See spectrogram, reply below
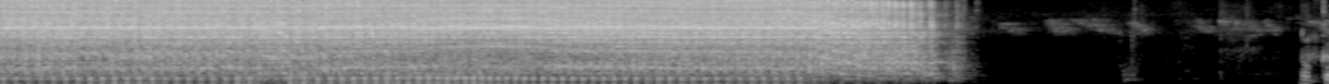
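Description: Fast, steady single-cylinder beat with a bright buzzy exhaust, even for six seconds before shutdown; running cleanly on restored fuel.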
